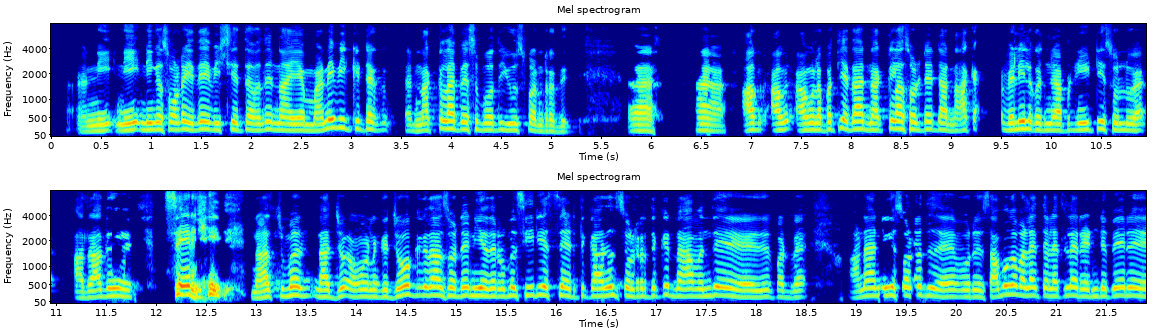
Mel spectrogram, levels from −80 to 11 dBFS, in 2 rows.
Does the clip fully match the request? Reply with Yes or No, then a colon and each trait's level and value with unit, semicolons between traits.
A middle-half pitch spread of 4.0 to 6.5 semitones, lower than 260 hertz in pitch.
No: average, 3.1 semitones; high, 195 Hz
